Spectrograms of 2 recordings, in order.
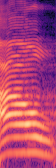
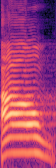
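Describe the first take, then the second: The two takes are said the same way.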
